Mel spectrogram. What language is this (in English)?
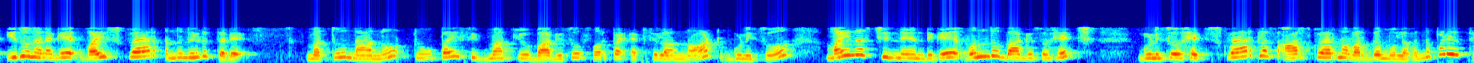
Kannada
